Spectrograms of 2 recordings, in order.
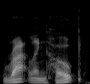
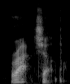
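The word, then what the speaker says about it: Ratlinghope: It's in a place that I thought was called Rattling Hope, but we had a message from newscaster David who lives there and says it's actually pronounced ratchup even though it is written for a really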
